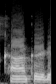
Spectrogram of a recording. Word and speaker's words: Concord: Which is sometimes pronounced Concord in other parts of the world, but it's Concord in Massachusetts.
